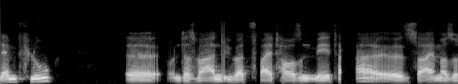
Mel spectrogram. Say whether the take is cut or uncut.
uncut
